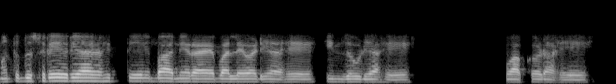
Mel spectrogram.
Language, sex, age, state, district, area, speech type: Marathi, male, 18-30, Maharashtra, Osmanabad, rural, conversation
